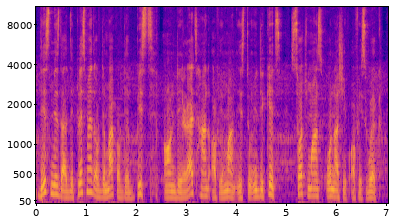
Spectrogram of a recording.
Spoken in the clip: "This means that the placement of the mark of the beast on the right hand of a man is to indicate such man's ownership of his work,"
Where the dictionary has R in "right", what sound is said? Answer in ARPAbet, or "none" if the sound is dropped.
R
